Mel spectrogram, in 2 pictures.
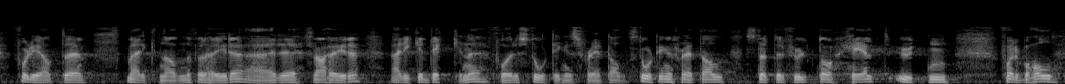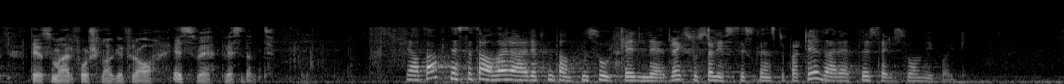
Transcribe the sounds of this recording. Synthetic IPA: fɔɖiːɑ̰t̪mæɾknɑd̪ənəfɔɾhœʏɾəæɾfɾɑhœʏɾəʔæ̰ɾɪkːəd̪ɛkːənəfɔɾst̪uːʈɪŋːəsfɽeːʈʰɑlst̪uːʈɪŋəsfɽeːʈɑl | st̪œt̪ːəɾfʉlt̪ɔheːlt̪ʉːt̪nfɔɾbəɦɔlːd̪̥ɛsɔmæɾfɔʂɭɑːɡəfɾɑɛsʋeːpʰɾɛsɪd̪ɛnt̪ | jɑːt̪ʰɑkːnɛst̪ət̪ʰɑːləɾæɾɾɛpɾəsn̩t̪ʰɑnt̪n̩suːlfɾiːd̪leːbɾɛɡsʊsɪɑlɪst̪ɪskʋɛnst̪əpɑʈiːd̪æɾɛt̪əɾsɛlsʋoːlnyːbɔ̰ɾɡ

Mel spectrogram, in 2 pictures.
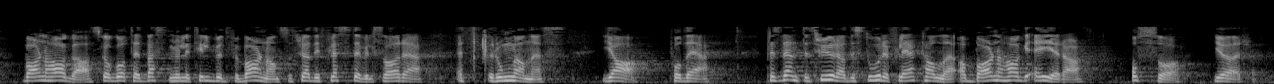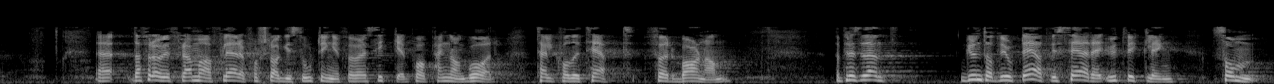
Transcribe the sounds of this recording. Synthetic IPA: bɑːɳəhɑːɡɑskɑlɡoːt̪ʰɪlɛt̪̚bɛst̪mʉːlɪt̪ʰɪlbʉːd̪fɔɾbɑːɳɑnsɔt̪ʰɾuːjæd̪ɪflɛst̪əʋɪlsʋɑːɾəʔɛt̪ɾʊŋːɑnəs | jɑːpʰɔd̪ɛ | pʰɾɛsɪd̪ɛnt̪̚d̪ət̪ʰɾʉːɾɑt̪̚d̪ɛst̪uːɾəfleːʈʰɑləʔɑʋbɑːɳəɦɑːɡəʔɛɪəɾɑ̰ | ɔsɔ̰jøːɾ | d̪æɾfɔɾhɑːɾʋɪfɾɛmːəɑfleːɾəfɔʂɭɑːɡɪst̪uːʈɪŋːəfɔɾɔʋæːɾəsɪkːəɾpʰɔɑt̪̚pʰɛŋːɑnɡoːɾt̪ʰɪlkʰʋɑlɪt̪ʰeːt̪fɔɾbɑːɳɑ̰n | pʰɾɛsɪd̪ɛnt̪ | ɡɾʉnɪlɑt̪ʋɪjʊʈ̚ɖ̪ɛæɑt̪ʋɪseːɾæɪʔʉːt̪ʰʋɪklɪŋsɔm

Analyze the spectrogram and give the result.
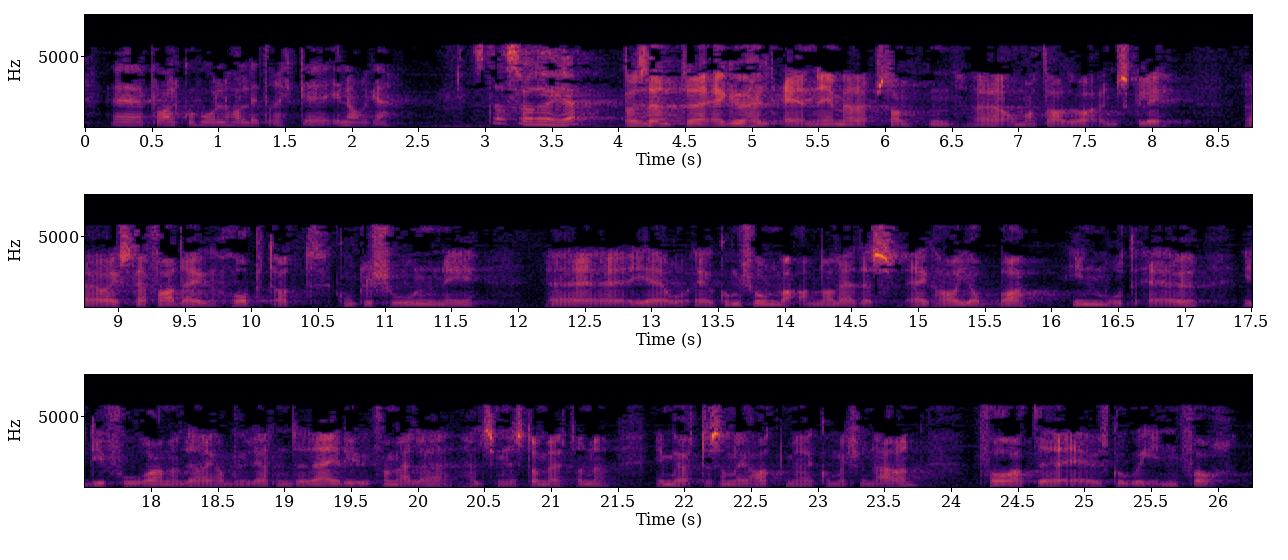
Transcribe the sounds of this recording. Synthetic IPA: pʰɔɑlkʊɦuːlɔɦɔld̪ɪd̪ɾɛkːəɪ̰nɔɾɡə̰ | st̪ɑsod̪œɪəpʰɾɛs̬ɪd̪ɛnt̪ɛɡæʁjʊɦæɪlt̪eːnɪmɛɾɛpɾəst̪ʰɑnt̪n̩ɔ̰mɑt̪̚d̪ɑd̪ɛʋɑ̰ɾœ̰nskəlɪ | ɔɛɡd̪æɾfɔɾhɑd̪ːəɛɡhoːpt̪ʰɑ̰t̪kʰʊŋklʉʂuːnn̩ɪ | ɪ̰eːʉːkʰʊmɪʃuːnn̩ʋɑ̰ɾʔɑnːəʁleːd̪əsɛɡɦɑɾjɔbːɑ | ɪnːmuːt̪ʰeːʉː | ɪd̪ɪfuːɾɑnəd̪æɾɛɡhɑmʉːlɪheːt̪nət̪ʰɪld̪ɛɪd̪ɪʔʉːfɔɾmɛlːəhɛlsəmɪnɪst̪əɾmøːt̪ʰənə | ɪmøːt̪əsɔmɛɡhɑt̪ːmɛkʰʊmɪʃʊnæːɾən | fɔɾɑt̪ḛːʉːskɑlɡoːʔɪn̩ːfɔɾ

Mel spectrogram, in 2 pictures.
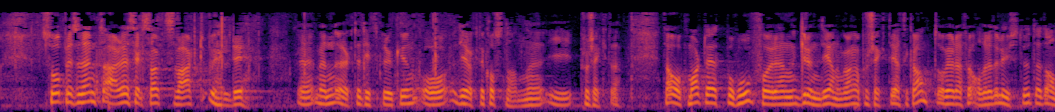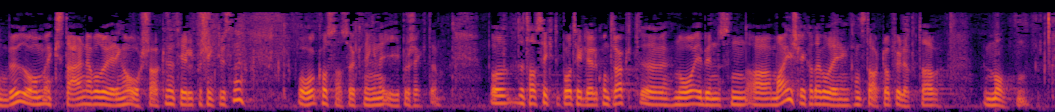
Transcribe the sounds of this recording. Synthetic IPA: sɔpʰɾɛs̬ɪd̪ɛnt̪ʰæɖɛsɛlsɑkt̪sʋæːʈʉɦɛld̪ɪ | mɛd̪ɛnøːkt̪ət̪ʰiːd̪sbɾʉːkənɔd̪ɪøːkt̪əkʰɔst̪nɑ̰d̪ənəɪpʰɾʊʂɛkt̪ʰə̰d̪̥ɛæɾoːpənbɑːʈɛt̪̚bəɦuːʋfɔɾɛnɡɾʉnd̪ɪjɛnːɔmɡɑŋɑʋpʰɾʊʂɛkt̪əɪɛt̪ːəɾkʰɑnt̪ʰɔʋɪhɑɖæɾfɔɾʔɑ̰ləɾeːd̪əlyːst̪ʉːt̪ɛt̪ɑnbʉːd̪ɔmɛkst̪æːɳɛʋɑlʉeːɾɪŋɑoːʂɑ̰ːkənət̪ʰɪlfɔʂɪŋkəlsənə | ɔkʰɔst̪ɑ̰d̪søːknɪŋənə̰ʔɪpʰɾʊʂɛkt̪ə | ɔd̪ɛt̪ʰɑːʂɪkt̪əpʰɔt̪ʰɪd̪ɛləkʰʊnt̪ʰɾɑkt̪noːɪbʏnːəlsn̩ɑ̰ʋmɑɪʂɭiːkɑt̪ɛʋɑlʉeːɾɪŋənkʰɑnst̪ɑ̰ːʈəɔpːɪløːpə̥t̪ʰɑʋ | moːnəd̪n̩

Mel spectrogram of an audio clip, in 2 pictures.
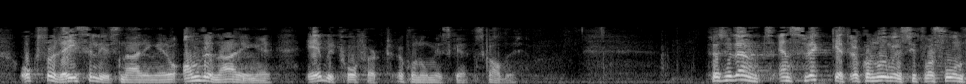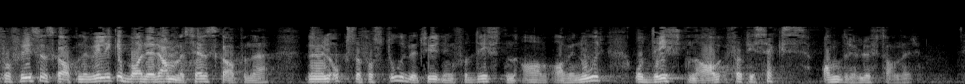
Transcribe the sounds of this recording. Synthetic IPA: ʔɔɡsɔɾæɪsəliːʋsnæːɾɪŋəɾɔʔɑnd̪ɾənæːɾɪŋəɾɛblɪt̪pʰoːføːʈœkʊnuːmɪskəskɑːd̪əɾ | pʰɾɛsɪd̪ɛnt̪ɛnsʋɛkːət̪ʰœkʊnuːmɪsksɪt̪ʉɑʂuːnfɔɾflyːsɛlskɑːpənəʋɪlɪkːəbɑːɾəɾɑmːəsɛlskɑ̰ːpənə | mɛnʋɪlɔɡsɔfoːst̪uːɾbət̪ʰyːd̪nɪŋfɔɖɾɪft̪n̩ɑʋɑ̰ːʋɛnuːɾɔd̪ɾɪft̪n̩ɑʋfœʈːɪsɛksɑnd̪ɾəlʉft̪ʰhɑ̰nəɾ

